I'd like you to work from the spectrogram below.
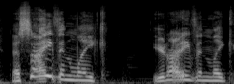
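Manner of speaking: can't believe it; high-pitched outrage; incredulous squeak. Real, not acted. Indignant about mother's age.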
